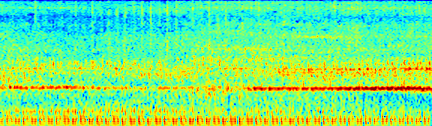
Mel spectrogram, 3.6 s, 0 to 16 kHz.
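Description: A 2007 Honda Shadow VT750 motorcycle engine runs close by at a steady idle, a low rhythmic throb with a constant mechanical whine above it and no voices.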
